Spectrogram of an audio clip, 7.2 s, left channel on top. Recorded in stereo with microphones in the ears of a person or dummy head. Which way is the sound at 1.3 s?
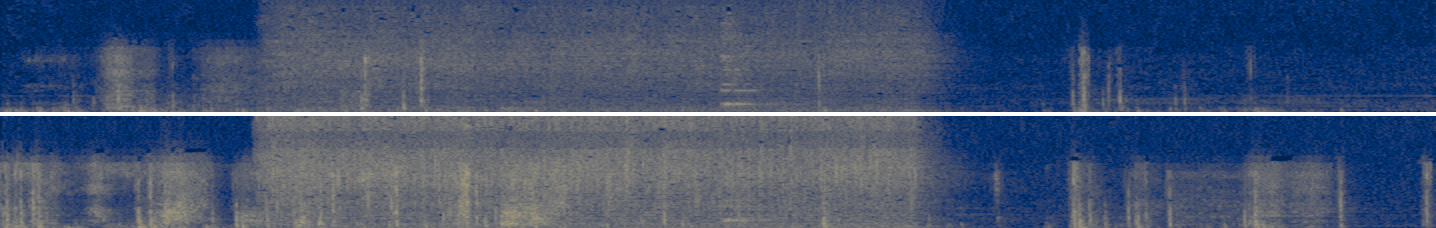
60° right (ahead or behind).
